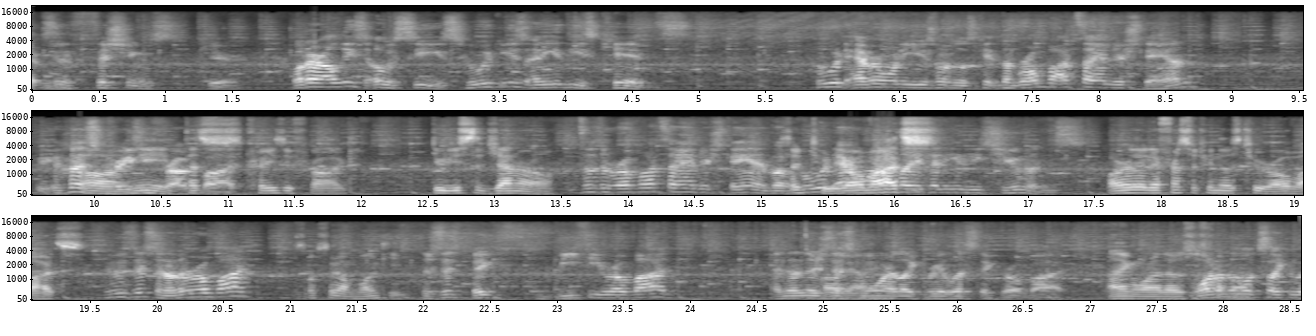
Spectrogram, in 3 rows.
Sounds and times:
Music: 0.0s - 28.5s
Speech: 5.9s - 8.7s, 9.6s - 11.9s, 12.6s - 23.9s, 24.6s - 28.5s.

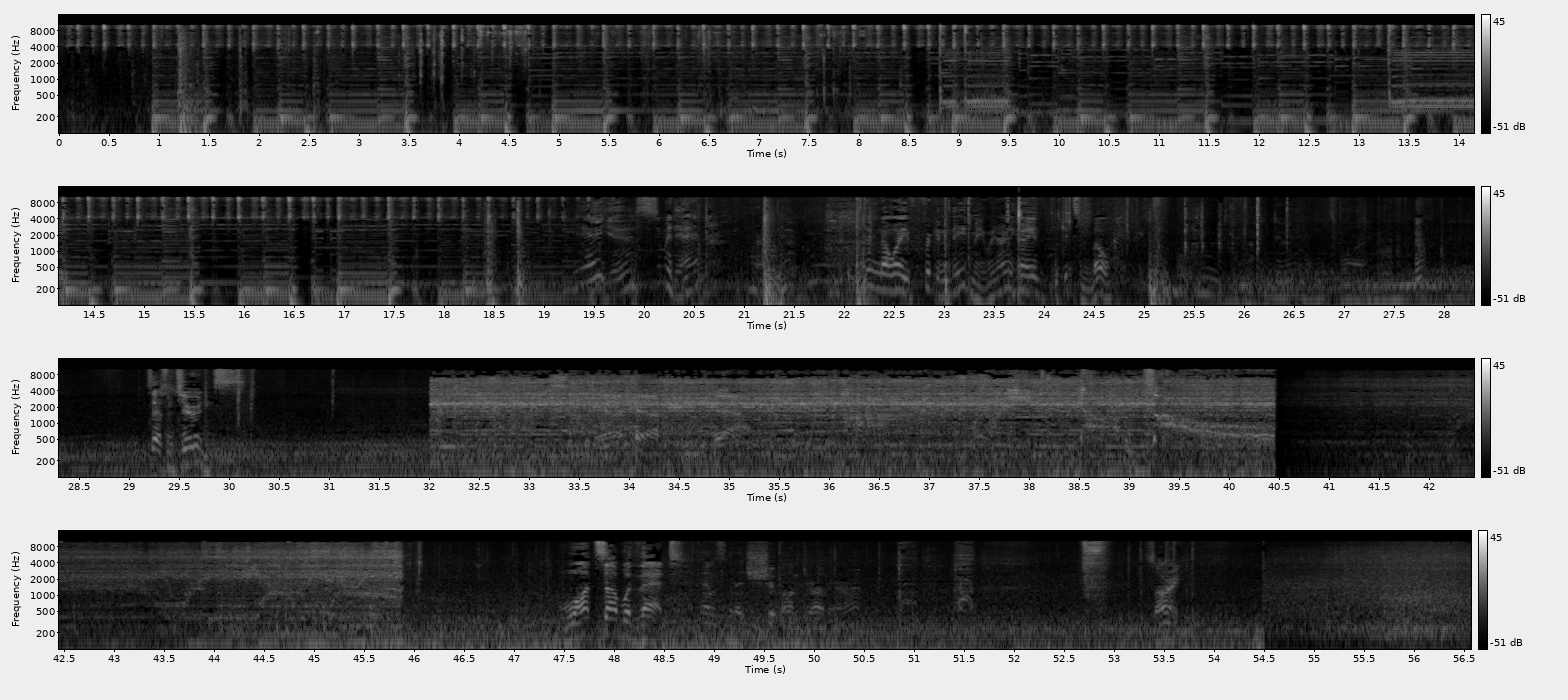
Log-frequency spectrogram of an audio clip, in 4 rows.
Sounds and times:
Speech: 29.2s - 30.2s, 47.5s - 50.5s.

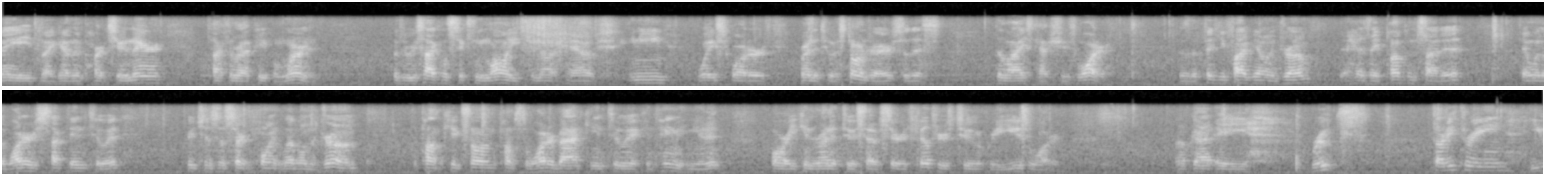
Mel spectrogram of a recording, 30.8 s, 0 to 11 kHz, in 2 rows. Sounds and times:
Speech: 0.0s - 3.2s, 3.9s - 11.1s, 11.8s - 14.6s, 15.2s - 16.6s, 17.2s - 19.0s, 19.6s - 26.0s, 27.2s - 29.1s, 29.7s - 30.8s.

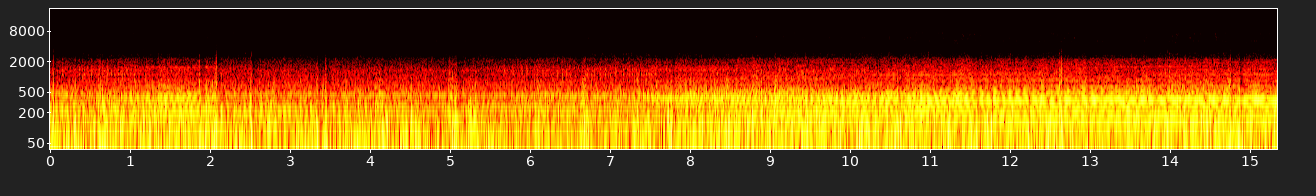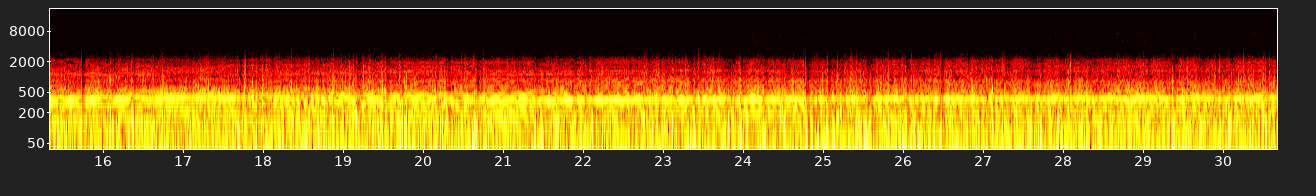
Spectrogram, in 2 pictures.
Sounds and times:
Motorcycle: 0.0s - 30.6s.

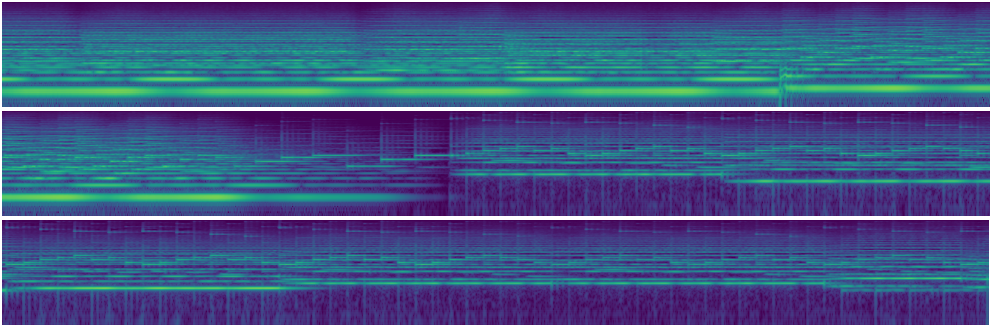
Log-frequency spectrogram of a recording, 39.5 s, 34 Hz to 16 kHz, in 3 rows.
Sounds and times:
Theme music: 0.0s - 31.1s.

